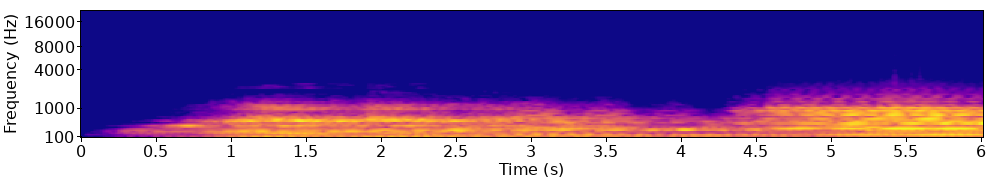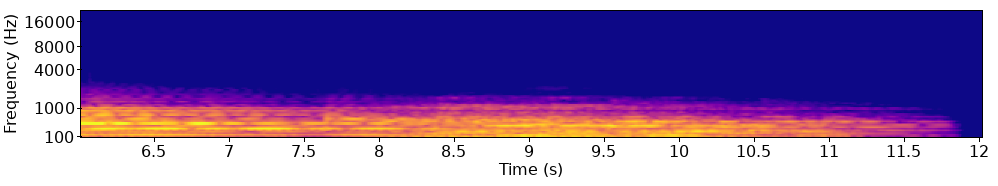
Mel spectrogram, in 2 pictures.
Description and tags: Layered pads for your sampler.Ambient, lounge, downbeat, electronica, chillout.Tempo aprox :90 bpm
ambient, chillout, downbeat, electronica, layered, lounge, pad, sampler, synth, texture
